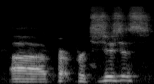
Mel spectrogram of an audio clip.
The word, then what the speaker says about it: pertussis: that word, jabs rates for children for measles, pertussis. How do you say that? Pertussis?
